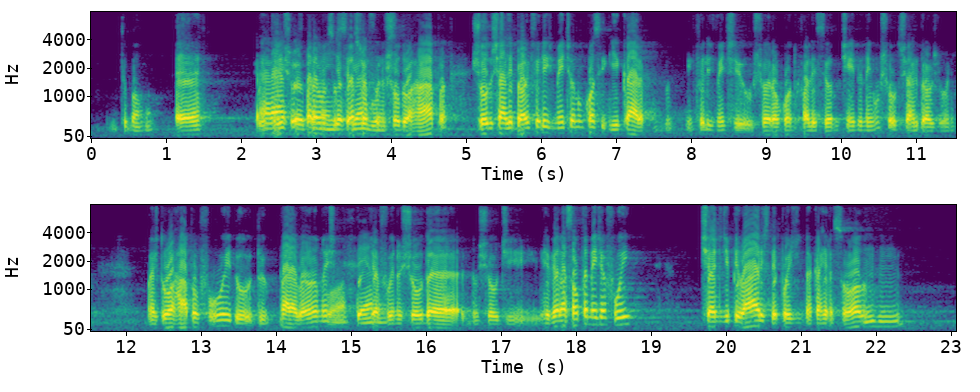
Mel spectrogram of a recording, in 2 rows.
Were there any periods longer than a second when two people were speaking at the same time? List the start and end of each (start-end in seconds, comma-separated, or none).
2.2-4.0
